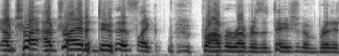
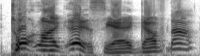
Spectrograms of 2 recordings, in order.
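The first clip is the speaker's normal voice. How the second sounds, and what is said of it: Exaggerated bad British accent. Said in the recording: “British accent ... This accent is so bad ... This accent is. It is atrocious.”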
